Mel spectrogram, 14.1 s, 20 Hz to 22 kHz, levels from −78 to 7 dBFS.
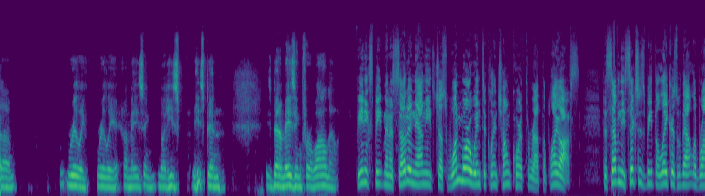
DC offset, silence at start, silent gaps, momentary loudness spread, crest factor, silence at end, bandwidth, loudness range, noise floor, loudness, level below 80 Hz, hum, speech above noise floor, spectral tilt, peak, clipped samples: under 0.1%; 0 s; 0.49-0.55 s; 12 LU; 20 dB; 0 s; 14 kHz; 5 LU; -72 dBFS; -23 LUFS; -66 dBFS; none; 49 dB; -5 dB/octave; -4 dBFS; under 0.1%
